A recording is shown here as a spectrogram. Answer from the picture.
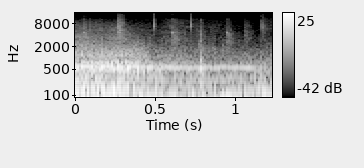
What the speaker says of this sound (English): the Milltek exhaust makes a stupid amount of noise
